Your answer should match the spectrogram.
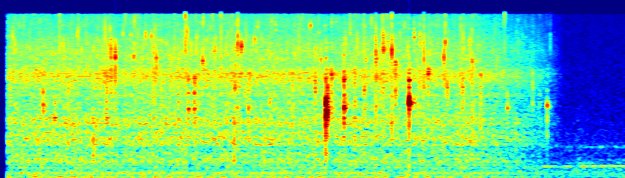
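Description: Corn and shiso tempura fritters deep-frying in hot oil: a steady, dense sizzle with sharp pops and crackles scattered through it, fading out about five and a half seconds in.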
